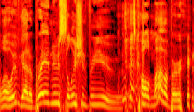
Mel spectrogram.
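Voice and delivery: high, bright ad pitch, laughing; infomercial. Pretend. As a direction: pitch the product like an ad host. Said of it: "This sounds like an infomercial".

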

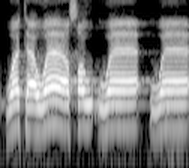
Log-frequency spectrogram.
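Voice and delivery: "وتواصوا" with waa tilted to weh; over-thin the waw in "وتواصوا" toward an e vowel; over-thinned imala. Shown as a demonstration. Teacher mimics some students' error, tilted vowel in "وتواصوا". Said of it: "هذا تقليل أو إمالة كبرى".

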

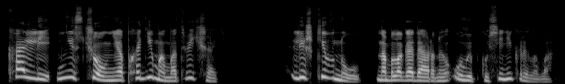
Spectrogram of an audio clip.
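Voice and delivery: ordinary delivery

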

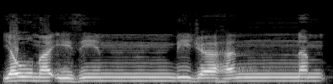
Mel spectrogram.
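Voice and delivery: touch lips without pressing and hold the nasal sounds in "يومئذ بجهنم"; lips lightly closed ghunna. Shown as a demonstration. Teacher showing lips together without pressing, lightly closed ghunna. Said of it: "ببعضهما بدون كز".

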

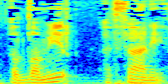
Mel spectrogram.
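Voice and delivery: usual speaking voice

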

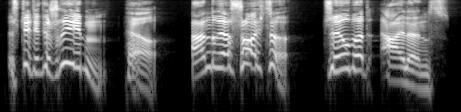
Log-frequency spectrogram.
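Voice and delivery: very high, loud squawky creature; loud, high, quick croak; croaking newt. A narrator's reading. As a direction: introduce yourself as an eager talking newt. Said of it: "krächzte er".

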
